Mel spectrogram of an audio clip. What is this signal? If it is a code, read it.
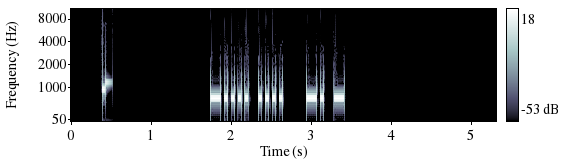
Morse code, heard as a keyed tone, about 28 wpm, 700 Hz. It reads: 6H NT
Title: Winter Field Day Exchanges Encore 28wpm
